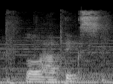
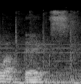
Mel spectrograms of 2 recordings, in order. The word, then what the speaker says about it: látex: né gratuito não gratuito látex não latex latex é marca pela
